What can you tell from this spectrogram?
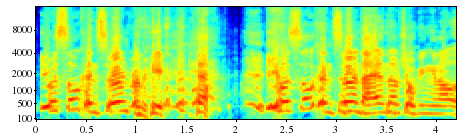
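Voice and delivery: high, loud laughing through the words; can barely get it out for laughing; cracking up mid-story. Real, not acted. Laughing retelling friend's concern.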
